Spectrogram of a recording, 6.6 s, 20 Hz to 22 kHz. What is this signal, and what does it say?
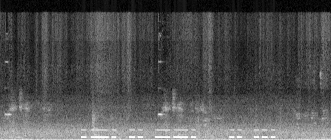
Morse code, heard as a keyed tone, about 14 wpm, 550 Hz, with radio static, room echo and the noise inside a bus. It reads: RIG IS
